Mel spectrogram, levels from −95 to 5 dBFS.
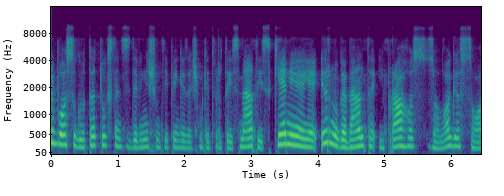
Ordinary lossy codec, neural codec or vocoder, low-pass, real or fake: Opus, 16 kbps; none; 7.2 kHz; real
